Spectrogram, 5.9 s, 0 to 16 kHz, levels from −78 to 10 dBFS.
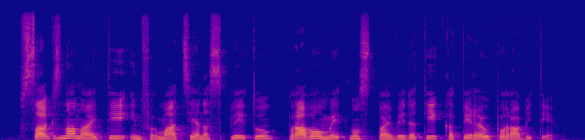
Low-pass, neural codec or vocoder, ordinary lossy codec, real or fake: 14.4 kHz; none; none; real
